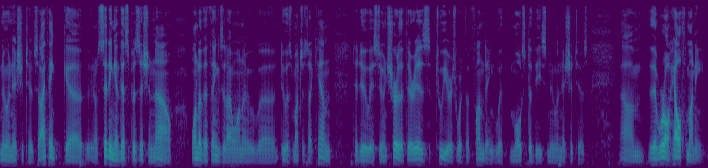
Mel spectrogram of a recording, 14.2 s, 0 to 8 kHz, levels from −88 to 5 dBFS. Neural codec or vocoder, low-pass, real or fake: none; 7.2 kHz; real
